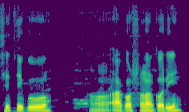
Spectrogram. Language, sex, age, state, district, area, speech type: Odia, male, 18-30, Odisha, Nuapada, rural, spontaneous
